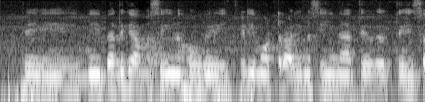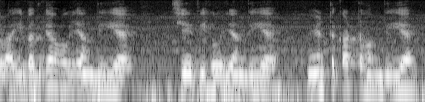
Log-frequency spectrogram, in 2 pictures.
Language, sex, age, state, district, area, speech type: Punjabi, female, 60+, Punjab, Bathinda, rural, spontaneous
